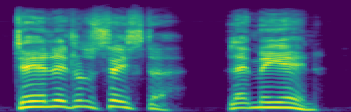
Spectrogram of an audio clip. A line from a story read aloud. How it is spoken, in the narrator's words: he knocked and called out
